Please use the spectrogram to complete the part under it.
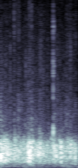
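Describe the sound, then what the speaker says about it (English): Dense, steady applause from a large audience fills a conference hall at an annual meeting, continuous and fairly loud throughout, with no pause. "oh, you can applaud for Theo chocolate"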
